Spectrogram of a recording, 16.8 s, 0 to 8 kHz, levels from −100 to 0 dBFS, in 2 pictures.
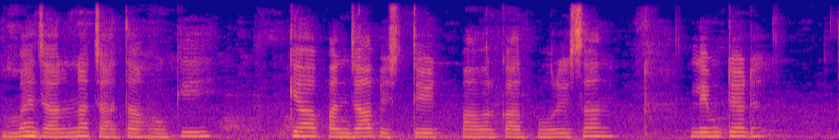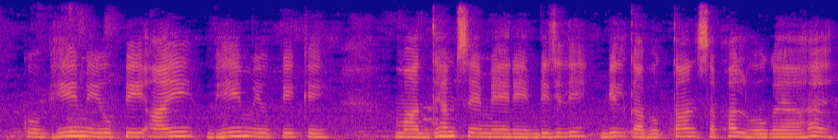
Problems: background sounds at intervals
